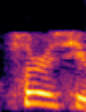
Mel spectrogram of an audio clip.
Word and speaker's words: pleurisy: Hey, Dr. Wallach, here's an email from Scott who says his wife has pleurisy. Let's make sure this is the correct pronunciation and spelling, P-L-E-U-R-I-S-Y. Does that sound about correct? – Yes, sir.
